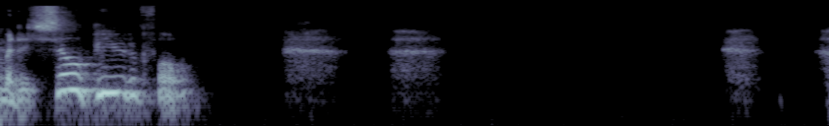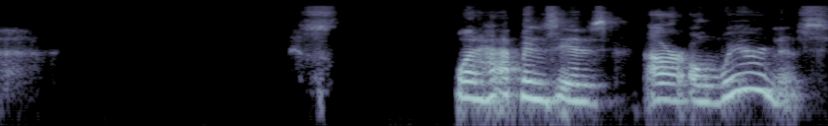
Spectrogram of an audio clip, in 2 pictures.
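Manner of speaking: tearful, weeping through the words. A speaker apologizes for crying partway through an explanation; crying while speaking. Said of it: "sorry, I'm crying".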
